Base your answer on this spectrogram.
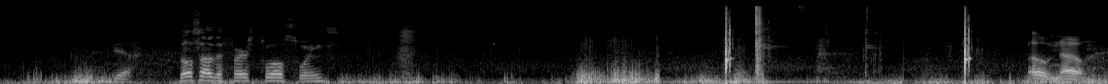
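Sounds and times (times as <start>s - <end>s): bat cracking ball: 7.2s - 9.9s.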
